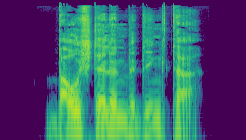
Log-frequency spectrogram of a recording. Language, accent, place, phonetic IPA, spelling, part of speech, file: German, Germany, Berlin, [ˈbaʊ̯ʃtɛlənbəˌdɪŋtɐ], baustellenbedingter, adjective, De-baustellenbedingter.ogg
- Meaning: inflection of baustellenbedingt: 1. strong/mixed nominative masculine singular 2. strong genitive/dative feminine singular 3. strong genitive plural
